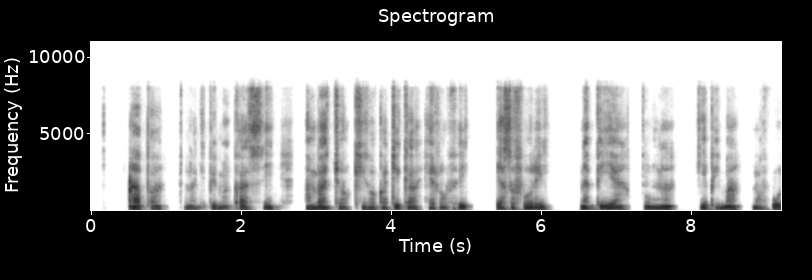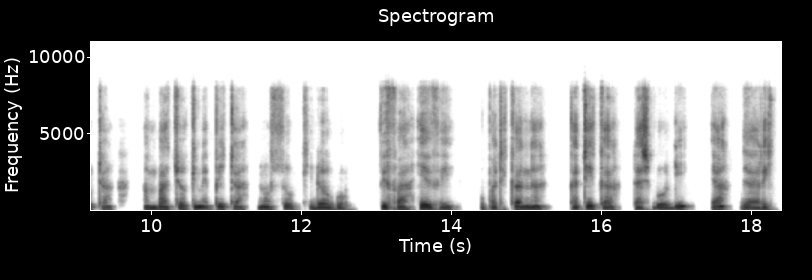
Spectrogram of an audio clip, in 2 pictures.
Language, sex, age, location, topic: Swahili, male, 25-35, Kisumu, finance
